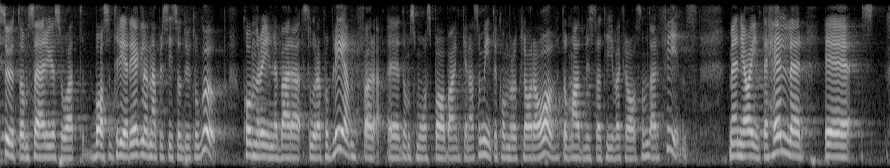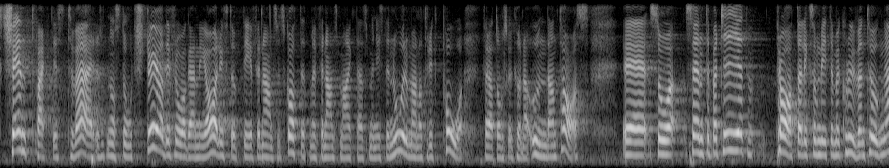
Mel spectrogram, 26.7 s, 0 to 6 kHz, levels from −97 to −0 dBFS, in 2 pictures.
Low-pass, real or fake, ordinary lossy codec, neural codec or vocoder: 5.4 kHz; real; none; none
